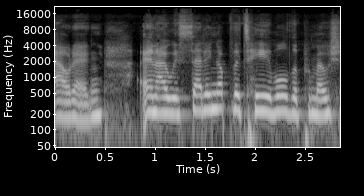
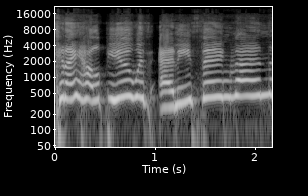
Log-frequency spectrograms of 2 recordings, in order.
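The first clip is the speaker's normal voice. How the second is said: put-on condescending shop voice, pitched up high; 12 semitones higher than usual. Retelling offering help to a woman who kept refusing, in a put-on condescending tone. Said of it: "condescending tone where my voice goes up like a smidge".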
